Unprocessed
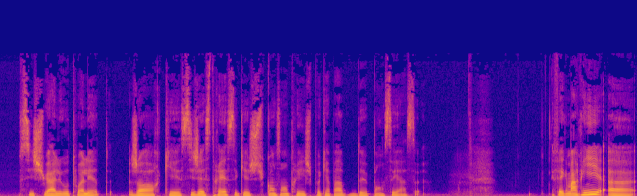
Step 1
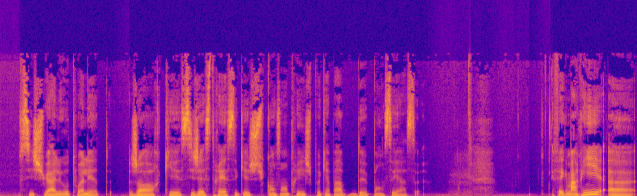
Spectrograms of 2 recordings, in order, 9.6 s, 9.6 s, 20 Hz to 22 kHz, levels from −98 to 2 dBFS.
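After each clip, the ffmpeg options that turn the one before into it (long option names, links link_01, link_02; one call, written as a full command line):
ffmpeg -i in.wav -af "acompressor=mode=upward:threshold=-34dB:ratio=2.5,crystalizer=i=5.5:c=0,volume=-2dB" out.wav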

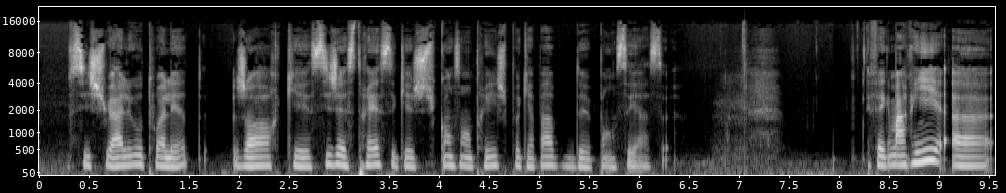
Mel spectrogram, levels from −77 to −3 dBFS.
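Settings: ffmpeg -i in.wav -af "adynamicequalizer=threshold=0.0158:dfrequency=6000:dqfactor=4.1:tfrequency=6000:tqfactor=4.1:attack=5:release=100:ratio=0.375:range=3.5:mode=boostabove:tftype=bell,volume=-1dB" out.wav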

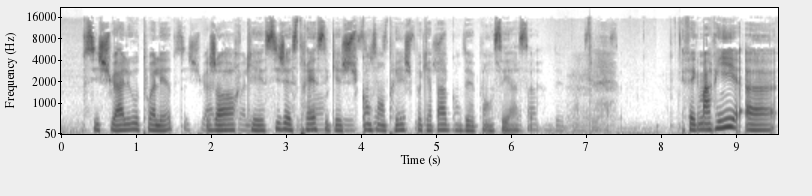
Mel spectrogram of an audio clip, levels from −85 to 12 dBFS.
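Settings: ffmpeg -i in.wav -af "aecho=1:1:1200:0.133" out.wav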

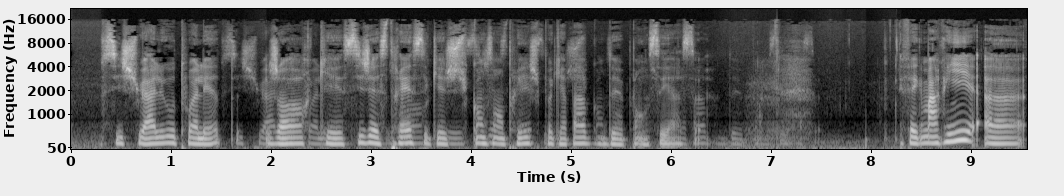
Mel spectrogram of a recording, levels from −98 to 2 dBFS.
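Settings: ffmpeg -i in.wav -af "bandreject=frequency=850:width=5.1" out.wav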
